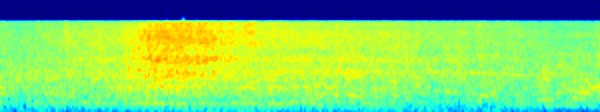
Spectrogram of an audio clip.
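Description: A motorbike passing close by on the street, its engine and tyre noise swelling to a peak about two seconds in and then fading, over background street chatter.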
